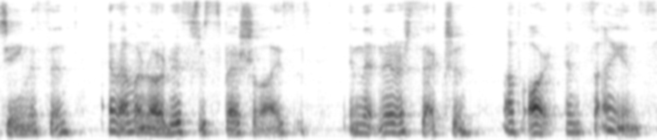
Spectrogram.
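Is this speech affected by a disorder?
Yes: multiple sclerosis; chronic progressive form.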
